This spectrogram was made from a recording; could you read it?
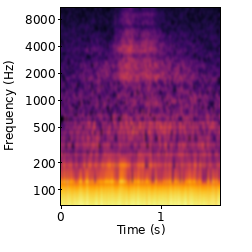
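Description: A single drawn-out nasal sniff from a constantly stuffy nose, breathy, with a congested, wet quality, rising and fading over about a second; no talking.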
